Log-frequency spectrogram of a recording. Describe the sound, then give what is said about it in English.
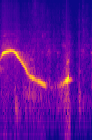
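A parrot named Lily Bird whistles the melody a washer-dryer plays when it finishes its cycle: a bright held note that slides smoothly downward, then a brief rising chirp to finish, clear and fairly loud with no talking. “For those who don't know, that's the melody that my friend Max, the washer dryer, plays when it's finished its cycle.”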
